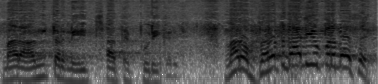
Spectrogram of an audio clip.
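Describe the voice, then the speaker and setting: A man's voice: high voice, wildly swooping pitch, brisk, pitched above the performer's own voice. A man voicing a devoted young prince, an earnest son who pleads urgently and emotionally. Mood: grateful. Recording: echoey room, faint noise.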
